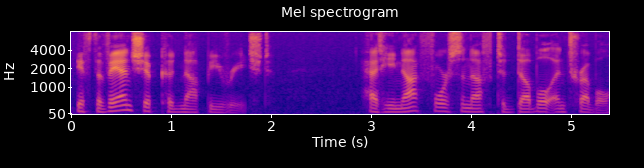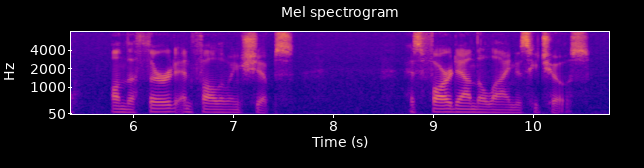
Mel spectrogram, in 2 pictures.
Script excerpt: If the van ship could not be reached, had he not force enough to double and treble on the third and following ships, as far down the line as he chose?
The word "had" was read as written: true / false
true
